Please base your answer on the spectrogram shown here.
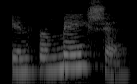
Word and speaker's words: information: here the a information so we don't say in for and we don't say may shown we don't say information we say information once again information in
